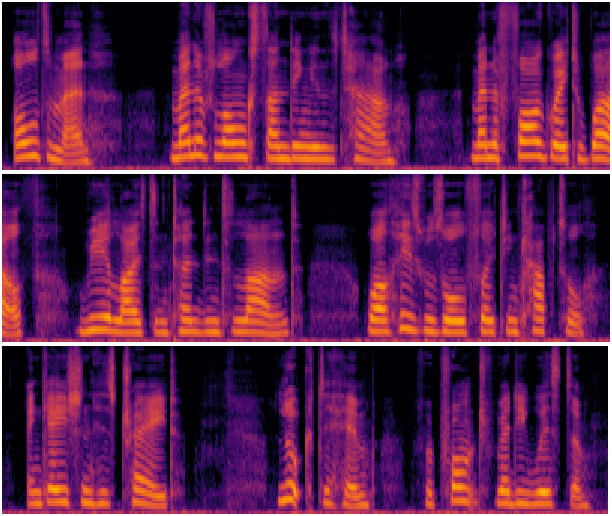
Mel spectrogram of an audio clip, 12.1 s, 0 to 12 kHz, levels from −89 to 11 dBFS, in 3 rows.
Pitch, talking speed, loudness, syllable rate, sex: 235 Hz, 170 wpm, -18 LUFS, 5.6 syllables/s, female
